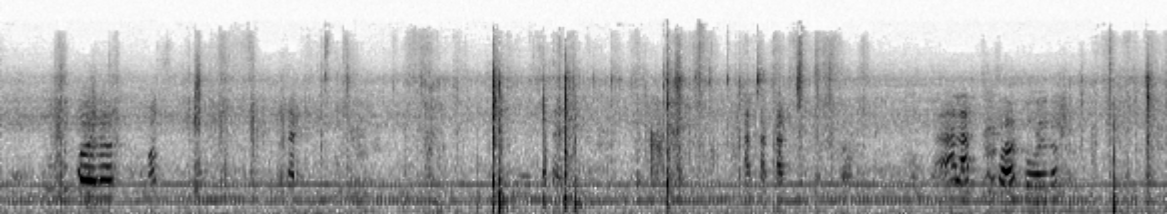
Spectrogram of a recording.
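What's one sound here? A woman calls out to a dog outdoors in a lively voice.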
